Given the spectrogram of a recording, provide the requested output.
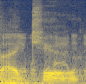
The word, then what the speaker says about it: iQOO: left hand go throw that's what this is pronounced IQ China is using any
